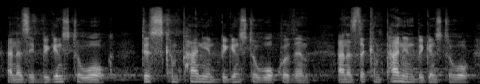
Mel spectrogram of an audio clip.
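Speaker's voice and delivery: ordinary talk, nothing marked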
